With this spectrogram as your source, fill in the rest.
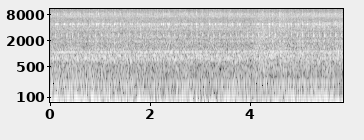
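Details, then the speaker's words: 1975 Ford F-350, ex-Seattle Fire Department, just started after about 20 years unrun with the float bowl hand-filled, idles roughly with a light, quick ticking over the engine note; valvetrain noise suspected, not confirmed. "a little bit of noise yeah here's some like valve frame noise huh"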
